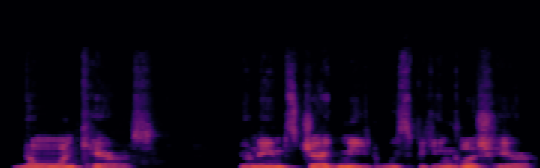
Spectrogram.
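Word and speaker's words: Jagmeet: his Twitter bio is please pronounce my name properly it's pronounced jug meat like dude no one cares your name's Jag meat we speak English here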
